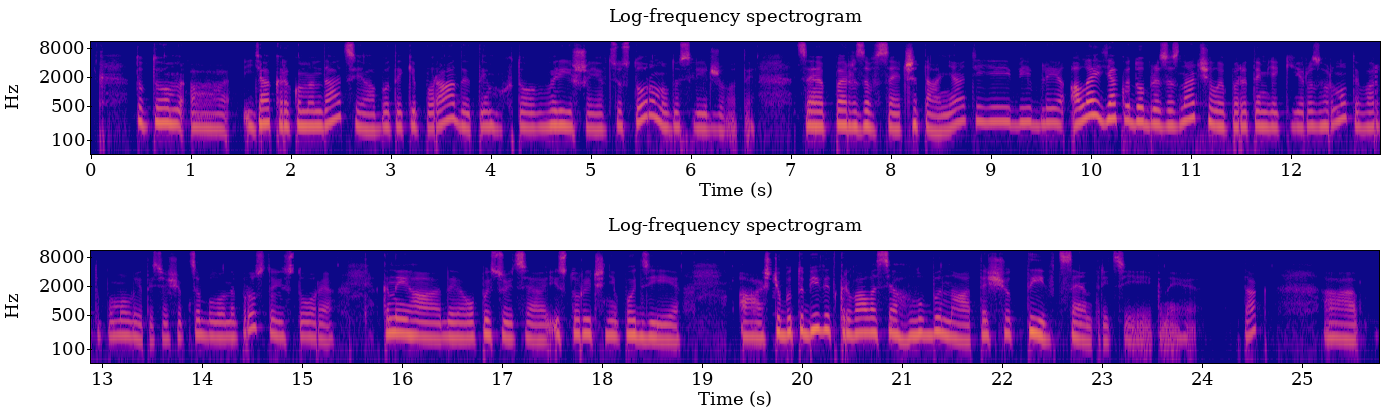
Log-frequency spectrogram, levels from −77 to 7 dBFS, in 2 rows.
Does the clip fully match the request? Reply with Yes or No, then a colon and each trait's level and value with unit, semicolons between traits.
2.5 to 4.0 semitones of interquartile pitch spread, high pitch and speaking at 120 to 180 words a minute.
Yes: average, 3.3 semitones; high, 195 Hz; average, 130 wpm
